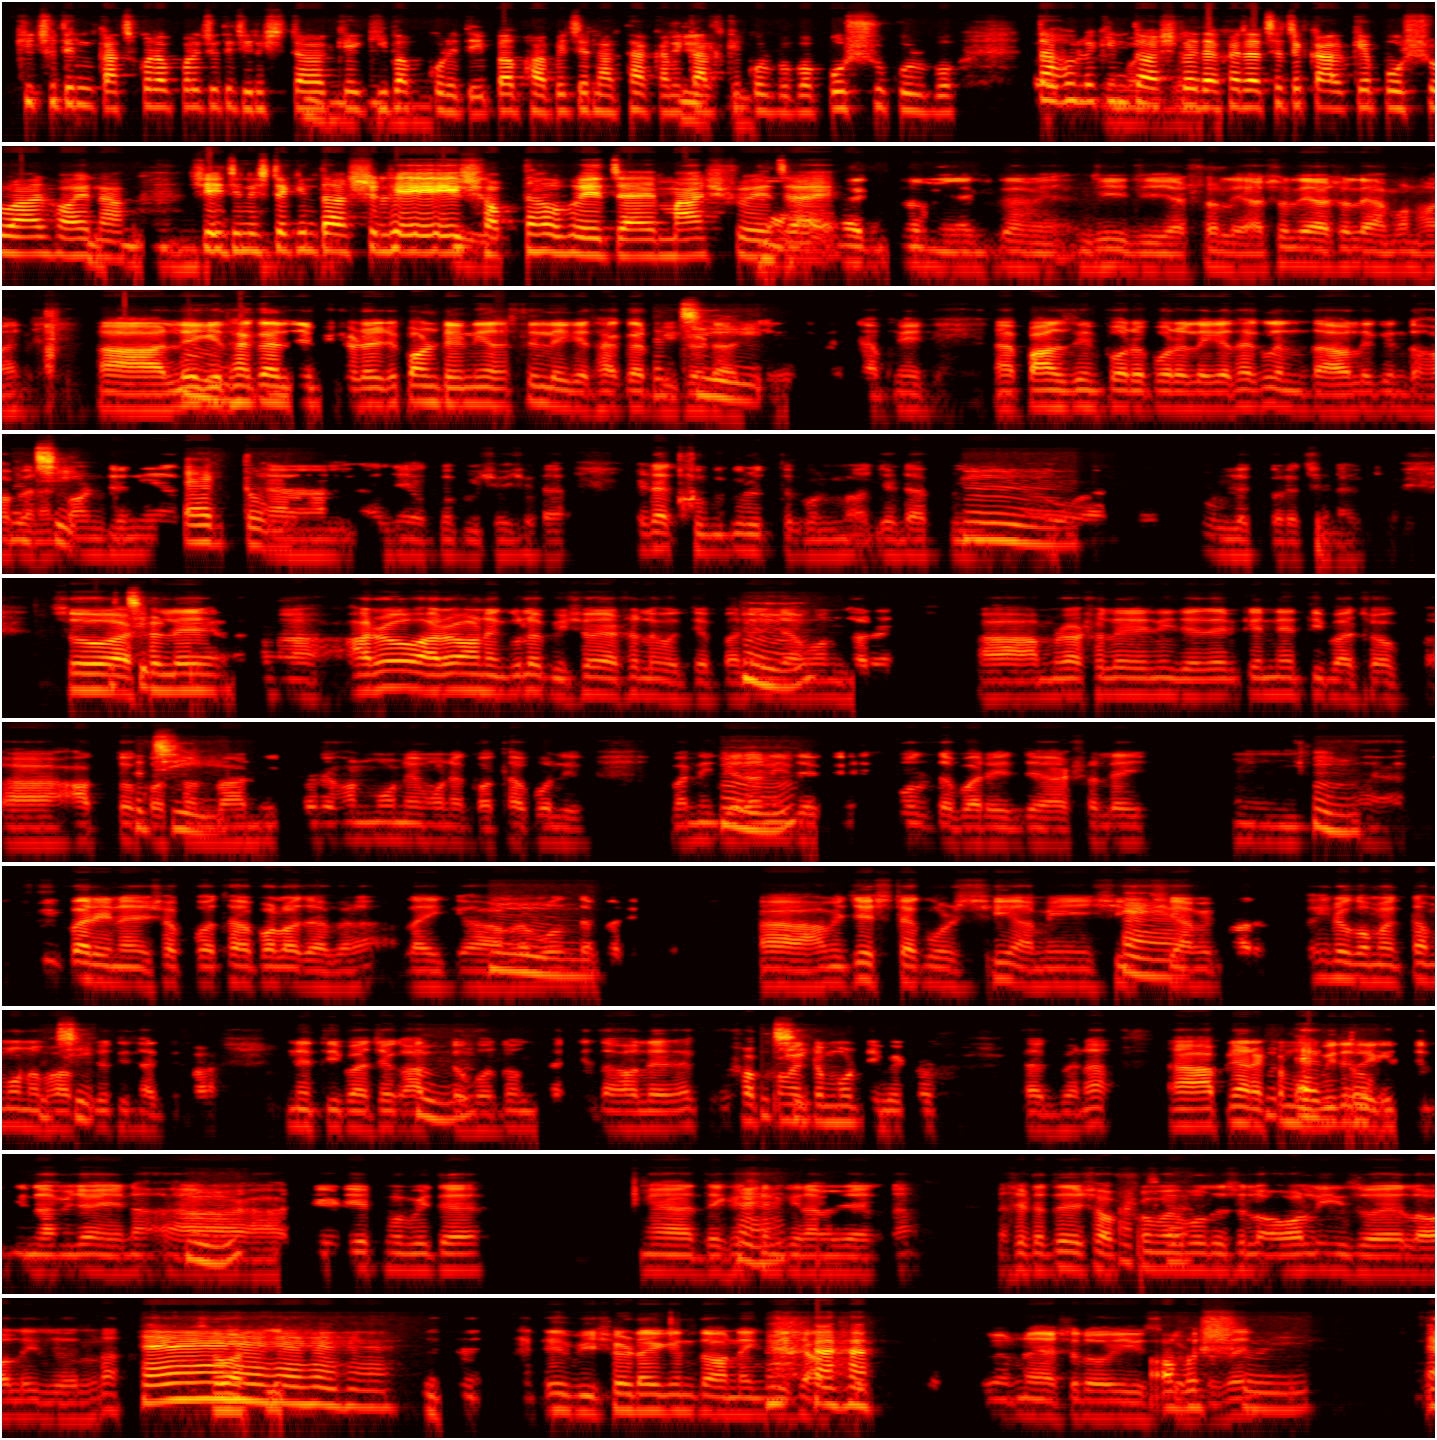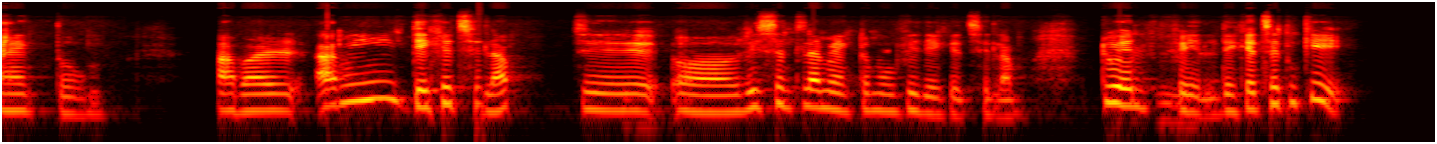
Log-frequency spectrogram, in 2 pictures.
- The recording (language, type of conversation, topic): Bengali, unstructured, নিজের প্রতি বিশ্বাস কীভাবে বাড়ানো যায়?
- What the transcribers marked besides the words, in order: unintelligible speech; static; laughing while speaking: "আসলে"; other background noise; in English: "continuously"; unintelligible speech; unintelligible speech; distorted speech; "থাকবে" said as "তাকবে"; chuckle; chuckle; unintelligible speech; "Twelfth Fail" said as "Twelve Fail"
